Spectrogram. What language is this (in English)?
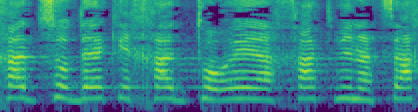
Hebrew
